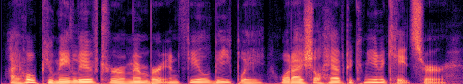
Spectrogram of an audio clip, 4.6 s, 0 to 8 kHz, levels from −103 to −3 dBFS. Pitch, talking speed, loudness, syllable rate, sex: 120 Hz, 220 wpm, -17 LUFS, 5.7 syllables/s, male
